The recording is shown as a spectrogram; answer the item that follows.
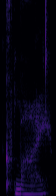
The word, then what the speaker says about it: Khmer: Official language is Khmer or Khmai, that's how they pronounce it there.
